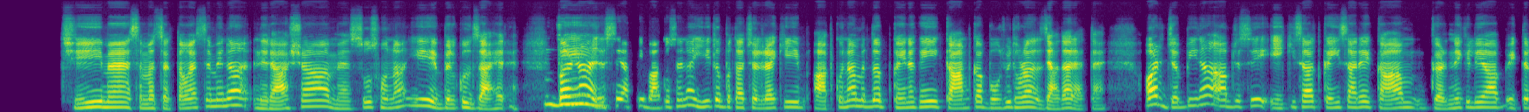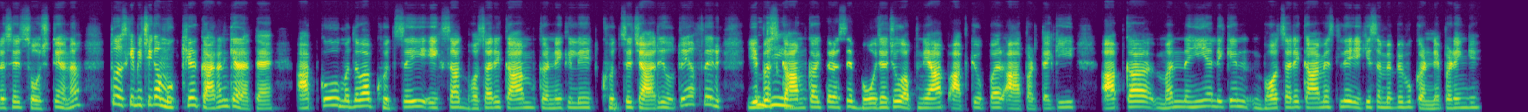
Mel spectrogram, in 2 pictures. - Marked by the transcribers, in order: none
- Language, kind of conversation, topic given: Hindi, advice, एक ही समय में कई काम करते हुए मेरा ध्यान क्यों भटक जाता है?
